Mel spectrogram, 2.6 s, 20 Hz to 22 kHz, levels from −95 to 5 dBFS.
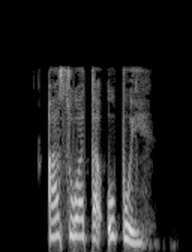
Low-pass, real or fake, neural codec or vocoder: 7.2 kHz; fake; vocoder, 44.1 kHz, 128 mel bands every 256 samples, BigVGAN v2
